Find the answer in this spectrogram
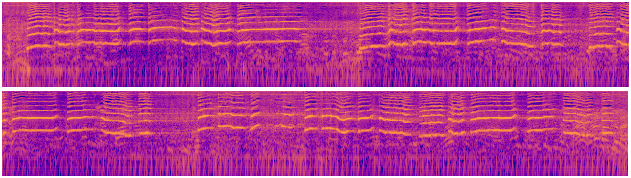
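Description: A tree leaf held against the lips and blown as a reed (Nepali leaf playing, paat bajaune), playing a sliding, wavering melody in a high, buzzy, trumpet-like tone. The tune runs in phrases with a short pause about five seconds in.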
